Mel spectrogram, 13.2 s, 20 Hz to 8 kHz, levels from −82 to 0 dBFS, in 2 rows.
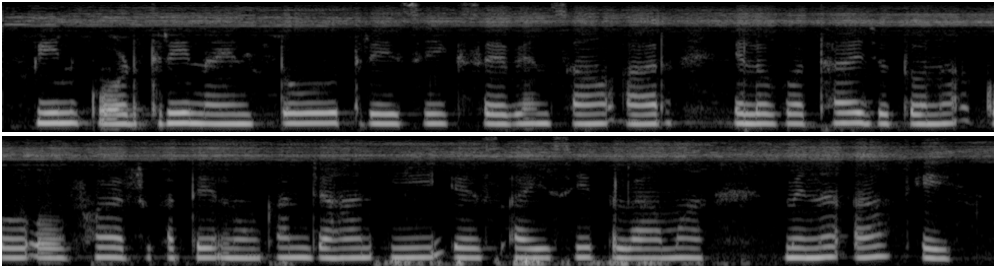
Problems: constant background noise, low volume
